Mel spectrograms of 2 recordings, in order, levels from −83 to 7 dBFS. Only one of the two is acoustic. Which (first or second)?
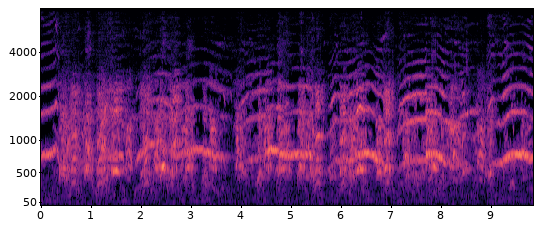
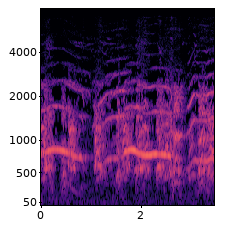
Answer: second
